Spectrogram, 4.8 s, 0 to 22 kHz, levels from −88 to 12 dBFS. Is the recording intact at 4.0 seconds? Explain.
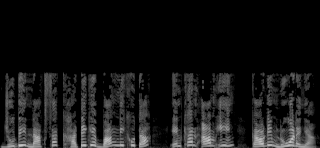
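No. At 4.0 s the speech carries MP3 compression damage, as it does across the whole clip. Nothing is heard above about 11.2 kHz, so the treble is cut off flat. The damage is plainly audible. The likely cause is a lossy MP3 encode, one that fits a low bitrate near 48 kbps. With so few bits, the encoder drops the high band and discards weaker frequency detail. That leaves the sound dull and watery.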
